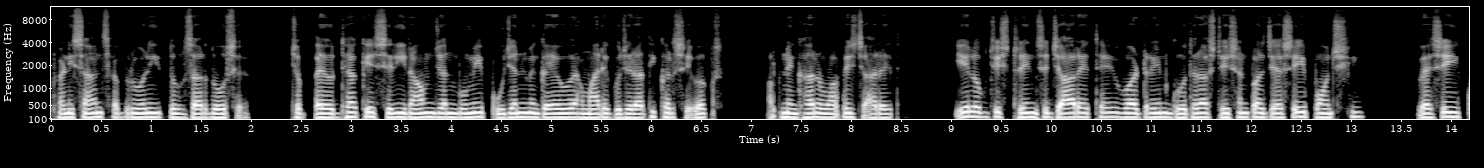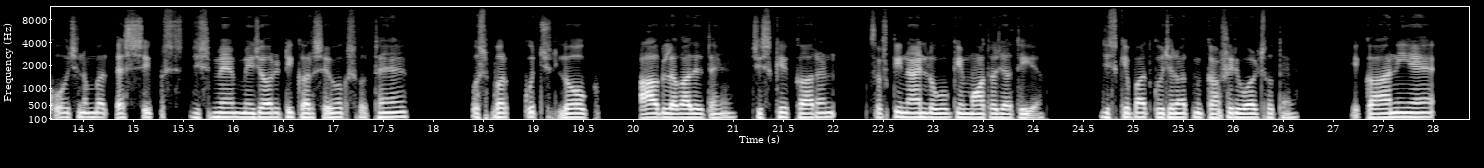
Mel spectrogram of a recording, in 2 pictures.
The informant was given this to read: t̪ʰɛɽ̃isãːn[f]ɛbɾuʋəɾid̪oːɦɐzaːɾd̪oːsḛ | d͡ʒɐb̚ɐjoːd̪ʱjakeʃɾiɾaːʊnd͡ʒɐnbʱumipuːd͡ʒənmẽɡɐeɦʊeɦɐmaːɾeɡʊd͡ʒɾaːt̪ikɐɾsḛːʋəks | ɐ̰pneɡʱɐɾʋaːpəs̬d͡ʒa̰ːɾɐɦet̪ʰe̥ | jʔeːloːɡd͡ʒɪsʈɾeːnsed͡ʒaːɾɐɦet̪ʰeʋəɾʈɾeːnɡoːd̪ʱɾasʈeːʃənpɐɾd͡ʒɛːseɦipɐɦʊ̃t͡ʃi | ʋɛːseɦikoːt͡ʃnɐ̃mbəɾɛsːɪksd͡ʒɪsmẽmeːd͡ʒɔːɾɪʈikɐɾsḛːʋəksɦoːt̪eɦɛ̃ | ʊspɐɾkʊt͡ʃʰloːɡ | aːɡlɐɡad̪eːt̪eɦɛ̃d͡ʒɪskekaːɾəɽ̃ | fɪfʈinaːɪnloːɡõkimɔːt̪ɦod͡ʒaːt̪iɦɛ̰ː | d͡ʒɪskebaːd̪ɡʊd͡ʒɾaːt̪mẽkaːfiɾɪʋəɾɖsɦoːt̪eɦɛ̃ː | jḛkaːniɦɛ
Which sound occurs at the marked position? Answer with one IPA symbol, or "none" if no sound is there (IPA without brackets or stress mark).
f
